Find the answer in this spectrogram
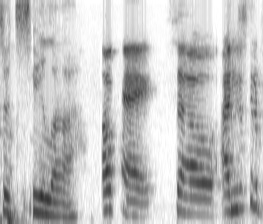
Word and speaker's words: Selah: So just very quickly, I first heard the word Selah, pronounced as Selah, because it was the name of like a character in a favorite show of mine. So that's how I read it when I read the Psalms. So and God, it is traditional. It is in some Christian pronunciations of it will be Selah.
